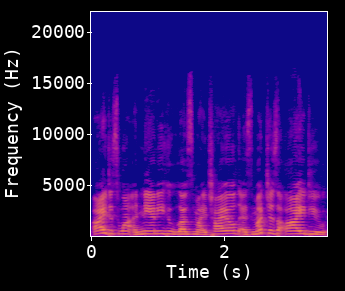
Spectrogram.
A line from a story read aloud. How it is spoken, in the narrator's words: she screams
